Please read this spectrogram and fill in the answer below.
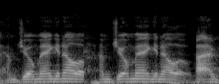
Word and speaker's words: Joe Manganiello: Joe Manganiello. Hi, I'm Joe Manganiello. I'm Joe Manganiello. I'm Joe Manganiello. I'm Joe Manganiello.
